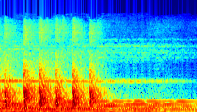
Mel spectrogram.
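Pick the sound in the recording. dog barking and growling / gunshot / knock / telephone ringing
knock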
